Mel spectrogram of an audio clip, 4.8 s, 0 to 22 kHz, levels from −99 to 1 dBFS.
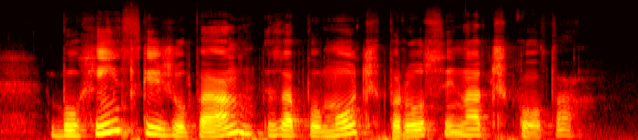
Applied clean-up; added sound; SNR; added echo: none; Glass; 20 dB; none.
